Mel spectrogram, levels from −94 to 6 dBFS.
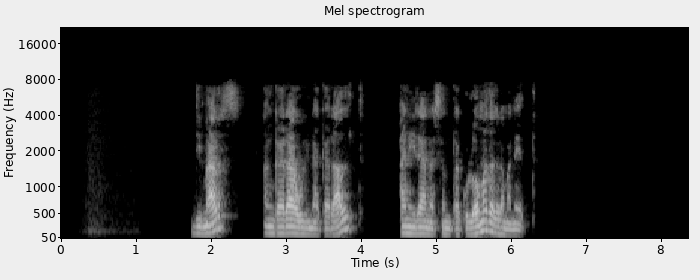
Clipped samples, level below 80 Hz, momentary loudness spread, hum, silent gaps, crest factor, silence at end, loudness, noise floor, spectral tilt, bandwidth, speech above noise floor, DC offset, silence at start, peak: under 0.1%; -68 dBFS; 12 LU; none; 2.61-2.67 s; 22 dB; 2.2 s; -26 LUFS; under -90 dBFS; -6 dB/octave; 7.8 kHz; over 65 dB; under 0.1%; 1.75 s; -6 dBFS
